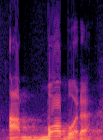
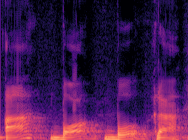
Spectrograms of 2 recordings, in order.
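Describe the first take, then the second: First: Said in the usual way. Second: Abóbora said slowly, syllable by syllable, weight on bó; slow syllable demo. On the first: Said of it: "abóbora são quatro sílabas". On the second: Shown as a demonstration. Teacher to students, abóbora slowly, stress on bó. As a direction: stretch out abóbora and lean on bó. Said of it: "E vai cair no bó".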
